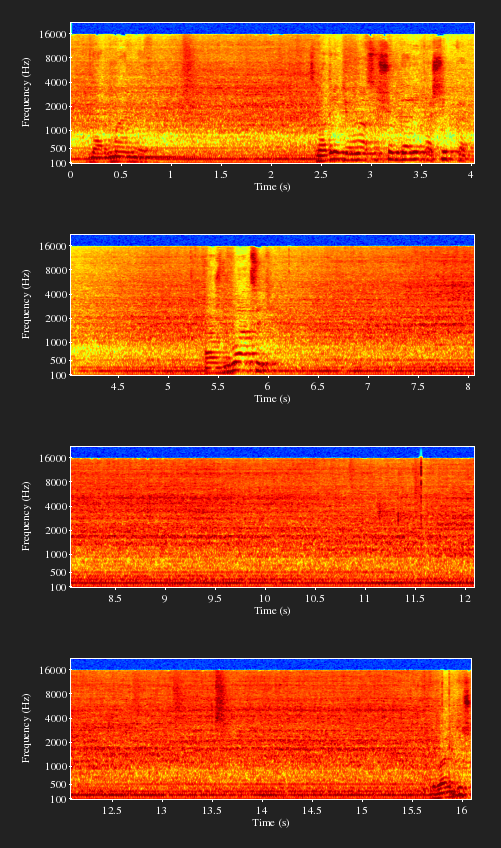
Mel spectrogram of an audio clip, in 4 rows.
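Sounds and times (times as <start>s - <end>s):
electrical hum: 0.0s - 16.0s
water rushing into washing machine: 4.2s - 16.0s.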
